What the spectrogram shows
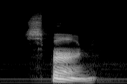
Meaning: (verb) 1. To reject disdainfully; contemn; scorn 2. To reject something by pushing it away with the foot 3. To waste; fail to make the most of (an opportunity) 4. To kick or toss up the heels
- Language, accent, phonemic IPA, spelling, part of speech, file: English, US, /spɝn/, spurn, verb / noun, En-us-spurn.ogg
